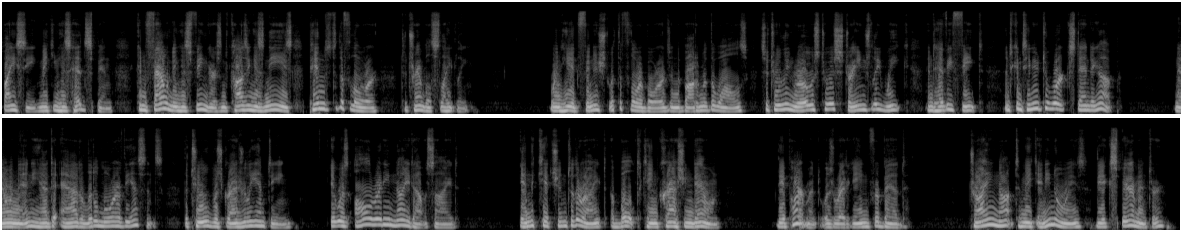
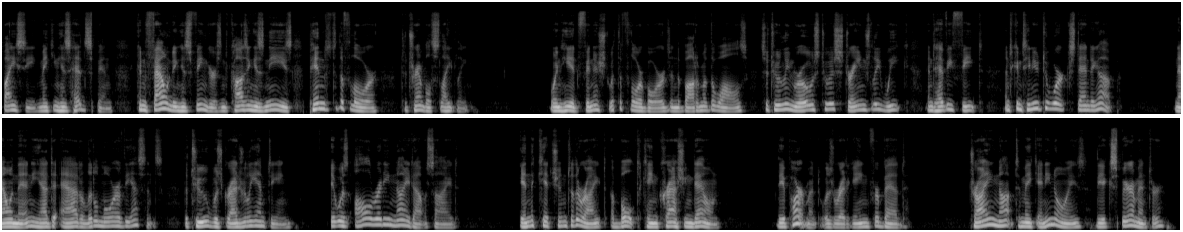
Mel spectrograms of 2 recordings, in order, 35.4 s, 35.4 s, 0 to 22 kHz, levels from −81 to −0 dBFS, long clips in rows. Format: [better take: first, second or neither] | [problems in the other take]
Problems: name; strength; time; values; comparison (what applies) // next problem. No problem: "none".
second | distortion; slight; 10 dB below the speech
